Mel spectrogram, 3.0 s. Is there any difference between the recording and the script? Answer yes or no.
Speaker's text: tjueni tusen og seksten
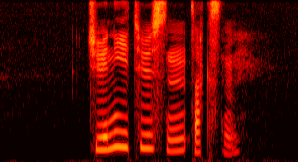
yes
